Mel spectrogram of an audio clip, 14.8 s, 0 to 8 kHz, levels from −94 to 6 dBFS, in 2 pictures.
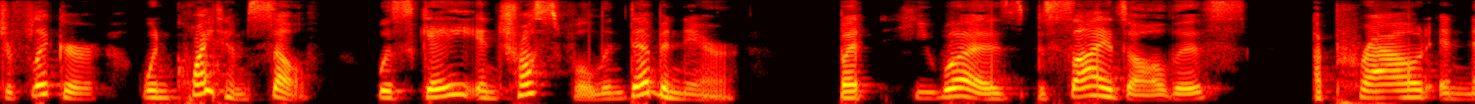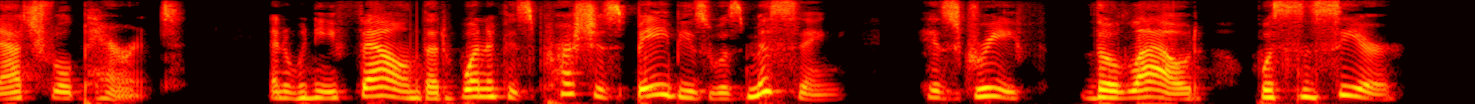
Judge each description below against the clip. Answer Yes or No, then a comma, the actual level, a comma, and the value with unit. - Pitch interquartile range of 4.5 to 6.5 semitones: Yes, average, 5.0 semitones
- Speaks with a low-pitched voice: No, high, 195 Hz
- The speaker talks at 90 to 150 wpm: No, average, 160 wpm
